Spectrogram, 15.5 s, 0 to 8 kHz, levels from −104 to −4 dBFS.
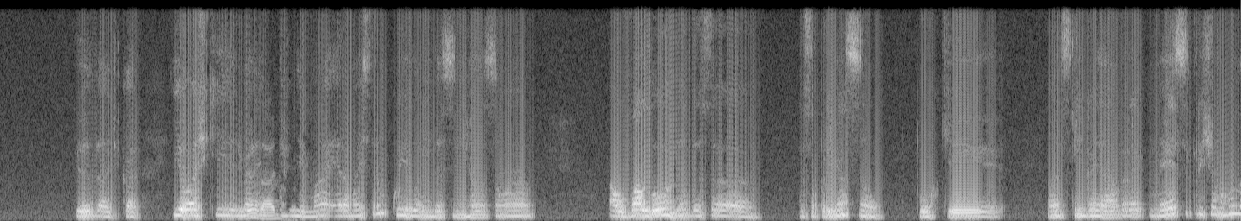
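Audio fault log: Throughout: buffer tearing. A rattling 50 Hz buzz rides on the speech because roughly a third of each buffer replays audio from around 40 ms earlier, with hard joins either side. Unlike mains hum, it vanishes in silences and follows the signal.
3.44–3.74 s: speech suppressed in double talk. The voice dips by about 15 dB for this short stretch, likely because an echo canceller ducked it while the far side was also talking.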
